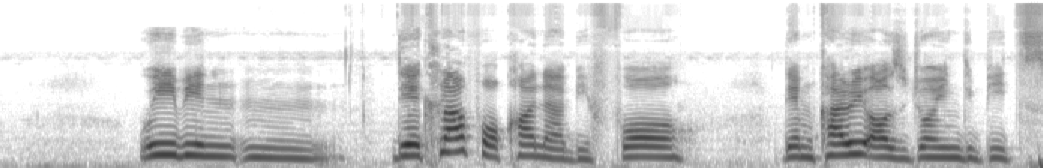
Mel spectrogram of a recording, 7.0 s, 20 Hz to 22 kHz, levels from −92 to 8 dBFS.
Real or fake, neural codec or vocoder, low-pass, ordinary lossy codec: real; none; none; none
